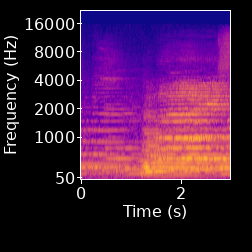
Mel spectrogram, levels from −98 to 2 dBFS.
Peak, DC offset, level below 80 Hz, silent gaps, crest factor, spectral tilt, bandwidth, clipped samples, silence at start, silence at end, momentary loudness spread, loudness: -6 dBFS; under 0.1%; -58 dBFS; none; 16 dB; -6 dB/octave; 13 kHz; under 0.1%; 0 s; 0 s; 16 LU; -19 LUFS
